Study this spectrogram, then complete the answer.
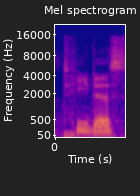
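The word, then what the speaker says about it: Tidus: though he has had his name pronounced as tedious in Dissidia world of Final Fantasy and the Final Fantasy 10 audio drama which has confirmed Square Enix's official stance but even some Square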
